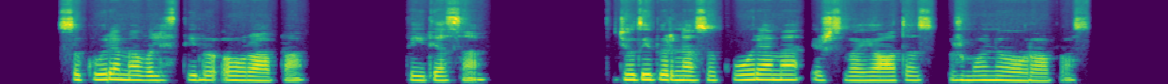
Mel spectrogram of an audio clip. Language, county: Lithuanian, Kaunas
